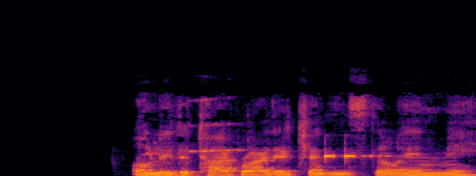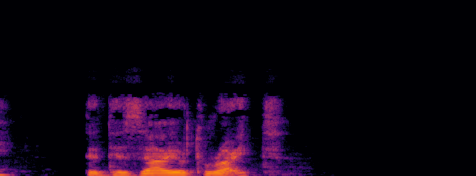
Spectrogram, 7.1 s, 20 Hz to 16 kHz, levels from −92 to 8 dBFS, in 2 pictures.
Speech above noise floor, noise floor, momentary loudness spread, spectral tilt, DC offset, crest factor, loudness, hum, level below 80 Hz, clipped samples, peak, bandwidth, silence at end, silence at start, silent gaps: over 70 dB; under -90 dBFS; 10 LU; -7 dB/octave; under 0.1%; 16 dB; -20 LUFS; none; -66 dBFS; under 0.1%; -6 dBFS; 7.6 kHz; 1.5 s; 1 s; 4.09-4.21 s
